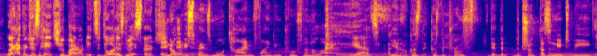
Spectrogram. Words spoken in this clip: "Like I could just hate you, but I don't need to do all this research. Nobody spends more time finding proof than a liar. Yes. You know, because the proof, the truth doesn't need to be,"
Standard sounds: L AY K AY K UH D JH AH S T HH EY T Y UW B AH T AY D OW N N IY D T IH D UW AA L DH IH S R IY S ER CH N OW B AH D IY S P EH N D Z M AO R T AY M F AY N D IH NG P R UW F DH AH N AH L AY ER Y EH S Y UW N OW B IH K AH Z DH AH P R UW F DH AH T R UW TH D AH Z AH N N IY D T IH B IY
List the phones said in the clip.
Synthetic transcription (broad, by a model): L AY K AY K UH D JH AH S T HH EY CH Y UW B AH T AY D OW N N IY D T IH D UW AA L DH IH S R IY S ER CH N OW B AH D IY S P EH N D Z M AO R T AY M F AY N D IH NG P R UW F DH AH N AH L AY ER Y EH S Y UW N OW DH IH K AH Z DH AH P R UW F DH AH T R UW TH D AH Z AH N N IY D T IH B IY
